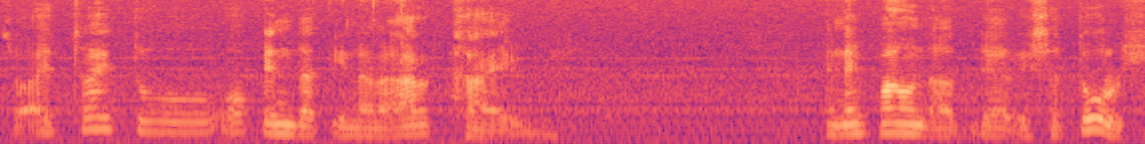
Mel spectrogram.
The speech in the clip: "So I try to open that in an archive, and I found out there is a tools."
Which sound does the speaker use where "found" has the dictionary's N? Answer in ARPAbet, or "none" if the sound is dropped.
N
